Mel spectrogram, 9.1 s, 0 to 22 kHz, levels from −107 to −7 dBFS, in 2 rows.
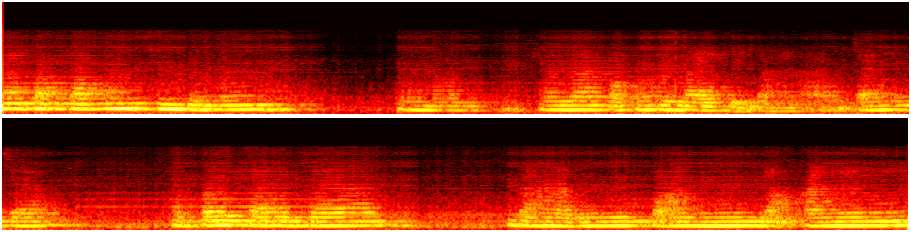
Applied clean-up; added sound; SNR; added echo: neural separator model SepFormer DNS4.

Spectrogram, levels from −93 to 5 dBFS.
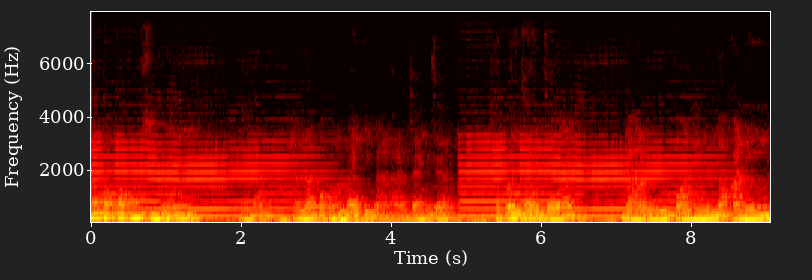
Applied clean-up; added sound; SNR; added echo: none; Wind instrument, woodwind instrument; 13 dB; reverberation time 0.9 s.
